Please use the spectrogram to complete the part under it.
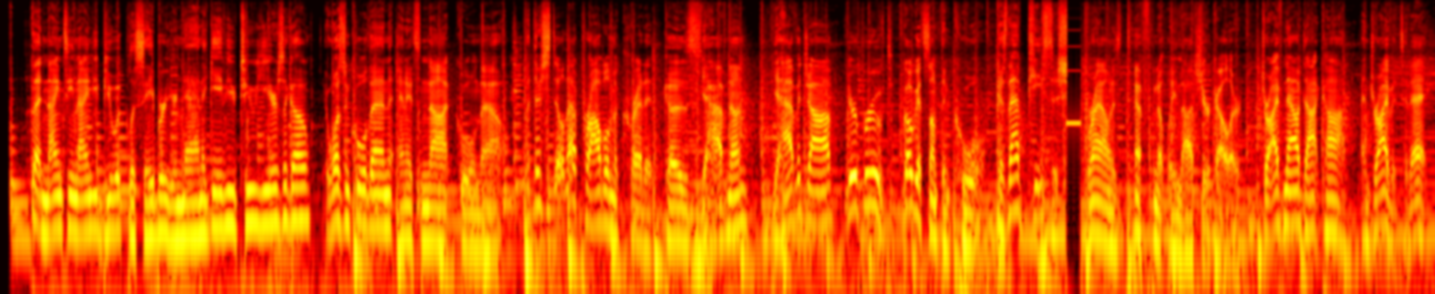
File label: Automotive, commercial voiceover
